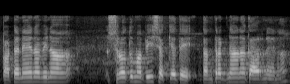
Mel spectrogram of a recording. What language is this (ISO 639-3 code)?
san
